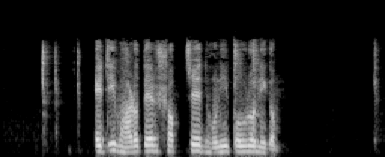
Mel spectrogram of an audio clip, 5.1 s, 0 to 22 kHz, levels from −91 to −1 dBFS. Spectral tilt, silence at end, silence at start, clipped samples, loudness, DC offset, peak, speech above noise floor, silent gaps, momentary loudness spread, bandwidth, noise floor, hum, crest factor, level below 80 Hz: -4.5 dB/octave; 0.15 s; 0.55 s; under 0.1%; -17 LUFS; under 0.1%; -2 dBFS; over 74 dB; none; 10 LU; 8.2 kHz; under -90 dBFS; none; 18 dB; -60 dBFS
